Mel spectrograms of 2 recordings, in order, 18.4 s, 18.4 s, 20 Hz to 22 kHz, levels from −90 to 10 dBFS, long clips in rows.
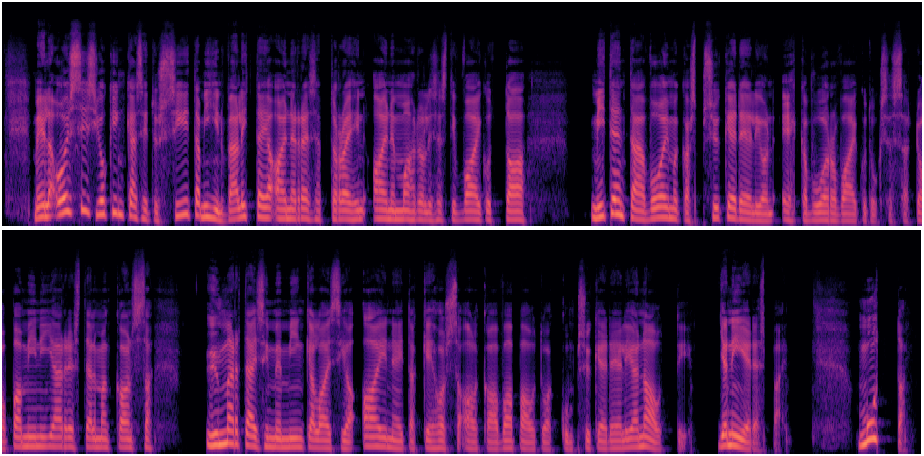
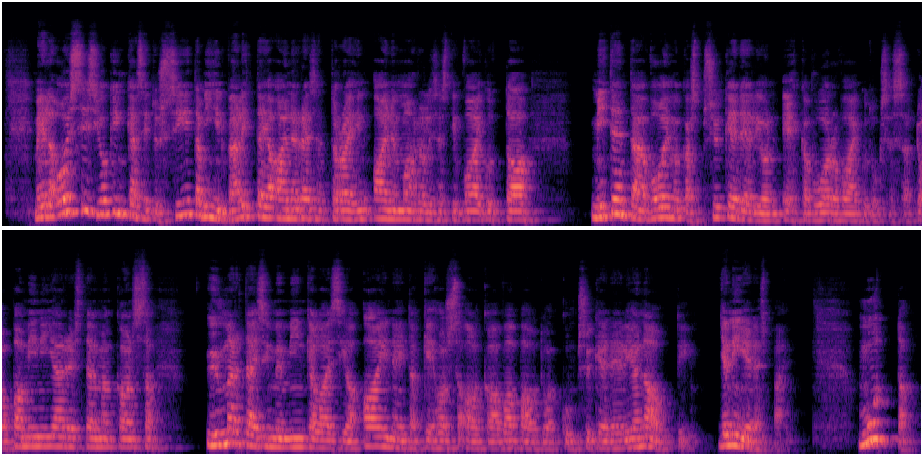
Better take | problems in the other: first | off-mic speech; far // room echo; very slight; dies away in 0.3 s

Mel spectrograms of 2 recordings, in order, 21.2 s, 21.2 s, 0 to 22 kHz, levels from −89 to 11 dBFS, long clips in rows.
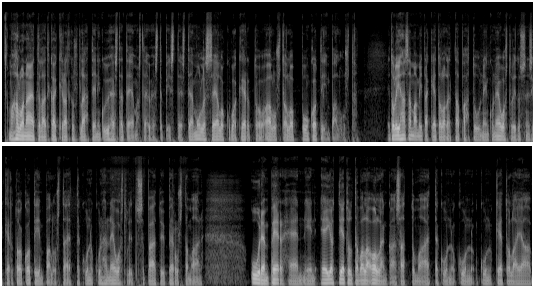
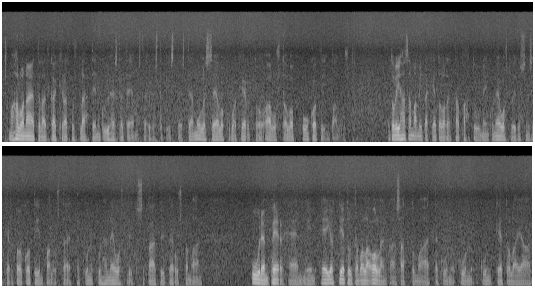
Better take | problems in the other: first | hiss; loud; throughout; 6 dB below the speech

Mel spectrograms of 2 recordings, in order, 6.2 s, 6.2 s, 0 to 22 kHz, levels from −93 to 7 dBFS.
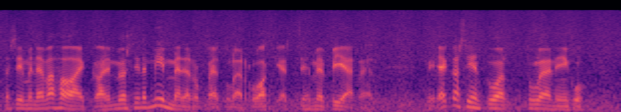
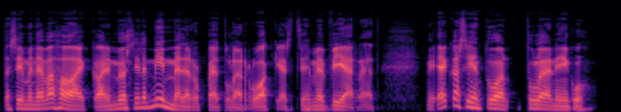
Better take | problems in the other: second | hiss; noticeable; throughout; 15 dB below the speech

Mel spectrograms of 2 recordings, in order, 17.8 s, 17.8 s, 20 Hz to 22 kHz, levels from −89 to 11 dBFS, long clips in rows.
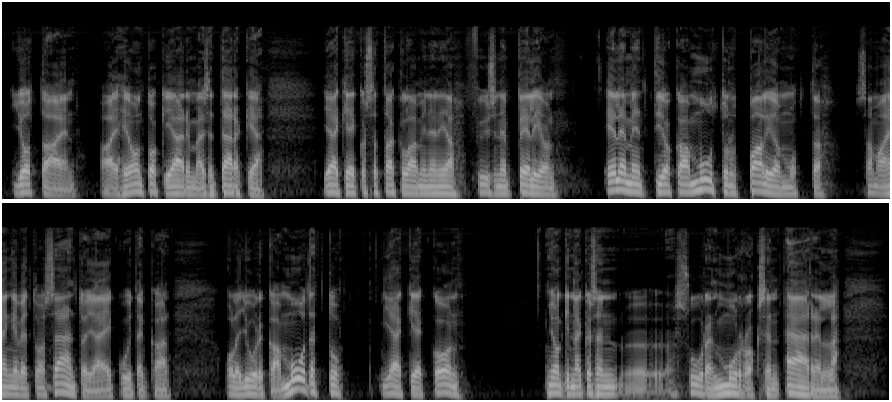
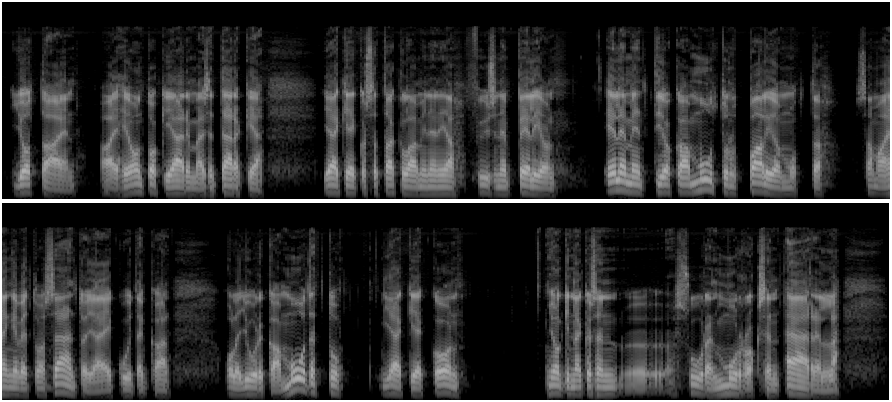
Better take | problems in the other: first | thin; somewhat; fading below 350 Hz

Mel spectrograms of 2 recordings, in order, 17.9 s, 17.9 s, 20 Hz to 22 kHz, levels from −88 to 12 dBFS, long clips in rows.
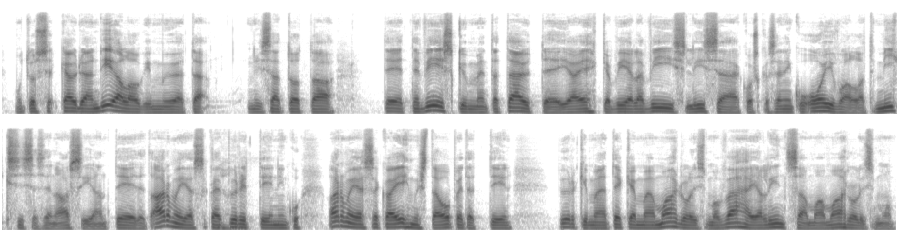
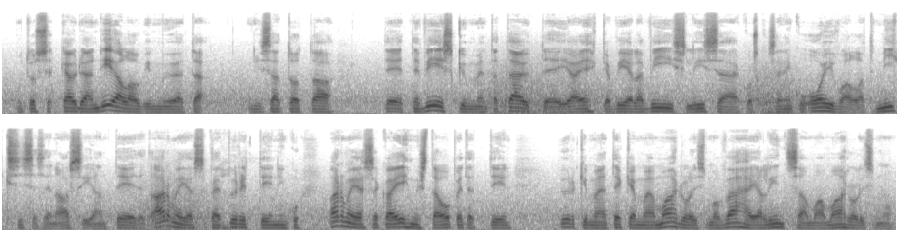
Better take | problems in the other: first | wind noise on the microphone; occasional gusts; 15 dB below the speech

